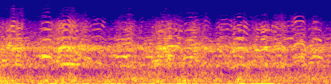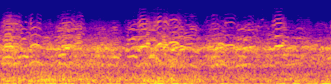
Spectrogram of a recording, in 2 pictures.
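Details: A large flock of snow geese returning from the bay at sunset at Forsythe National Wildlife Refuge, Oceanville, New Jersey, calls nonstop, a dense overlapping clamor of high, nasal, barking honks with no pauses.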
